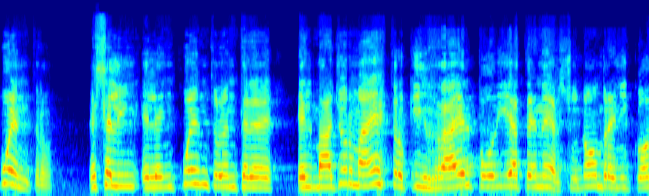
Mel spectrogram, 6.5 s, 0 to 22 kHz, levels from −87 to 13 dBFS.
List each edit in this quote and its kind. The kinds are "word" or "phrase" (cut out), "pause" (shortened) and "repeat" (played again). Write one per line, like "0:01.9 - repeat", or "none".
none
